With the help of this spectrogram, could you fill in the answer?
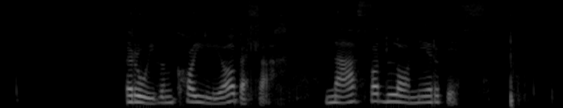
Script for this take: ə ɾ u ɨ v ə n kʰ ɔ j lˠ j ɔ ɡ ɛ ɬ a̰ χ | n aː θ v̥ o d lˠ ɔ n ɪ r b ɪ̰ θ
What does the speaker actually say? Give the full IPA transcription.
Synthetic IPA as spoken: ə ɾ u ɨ v ə n kʰ ɔ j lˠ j ɔ b ɛ ɬ a̰ χ | n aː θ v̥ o d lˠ ɔ n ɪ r b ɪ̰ θ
